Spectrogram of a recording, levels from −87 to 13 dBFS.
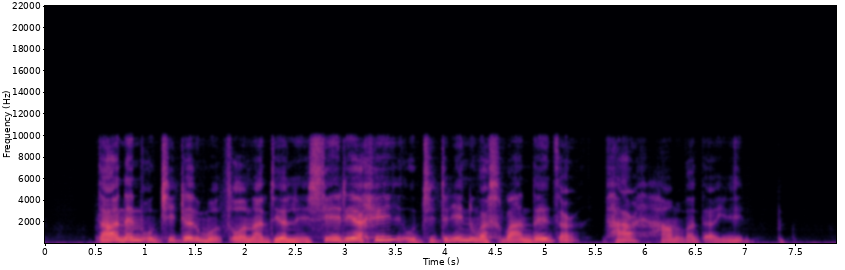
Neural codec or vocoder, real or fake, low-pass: autoencoder, 22.05 kHz, a latent of 192 numbers a frame, VITS, trained on many speakers; fake; 9.9 kHz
